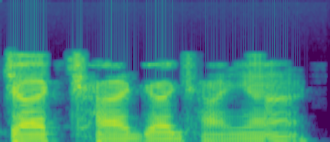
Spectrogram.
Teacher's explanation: Then the second line, top of the tongue pressing the palatal position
